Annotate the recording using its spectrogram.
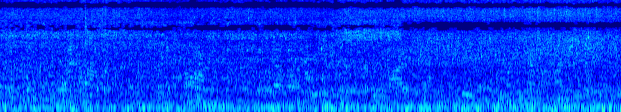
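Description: Water running steadily over a small rock waterfall into a pond, with indistinct voices in the background.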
